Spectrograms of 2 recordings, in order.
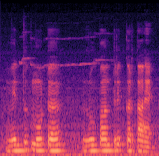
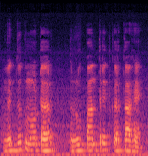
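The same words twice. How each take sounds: The two takes are said the same way.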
